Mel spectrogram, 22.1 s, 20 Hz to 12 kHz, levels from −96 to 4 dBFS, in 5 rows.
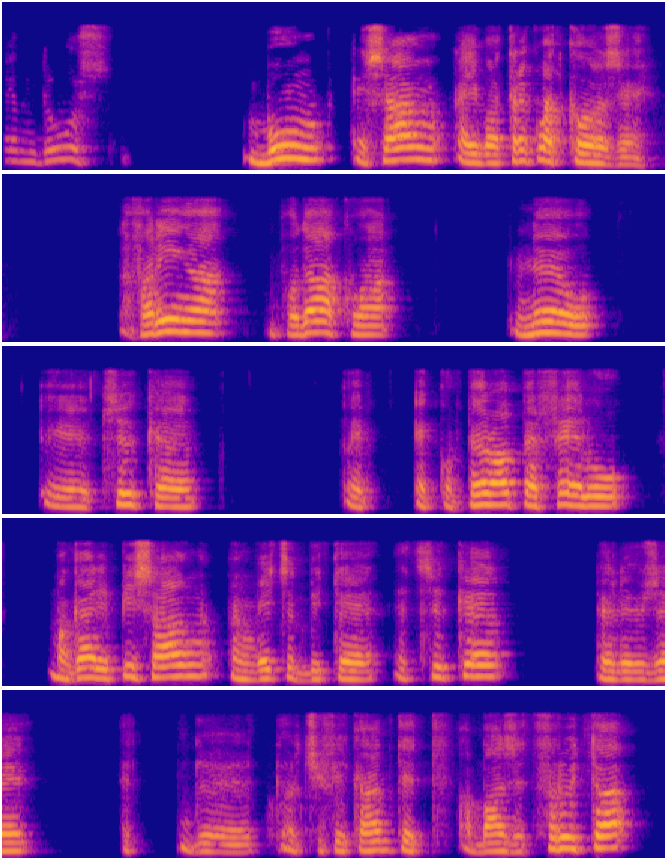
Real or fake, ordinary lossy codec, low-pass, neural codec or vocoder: real; none; 7.2 kHz; none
